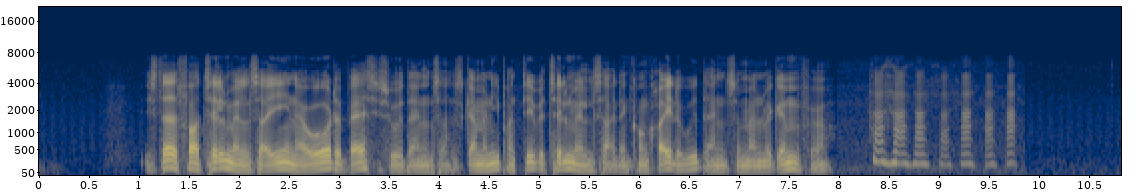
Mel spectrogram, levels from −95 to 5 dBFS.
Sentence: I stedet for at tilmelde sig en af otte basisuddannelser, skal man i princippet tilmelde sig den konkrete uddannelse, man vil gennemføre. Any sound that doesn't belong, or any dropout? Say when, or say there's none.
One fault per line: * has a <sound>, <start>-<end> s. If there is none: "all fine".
* has a dropout, 4.8-4.9 s
* has a laugh, 8.3-9.8 s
